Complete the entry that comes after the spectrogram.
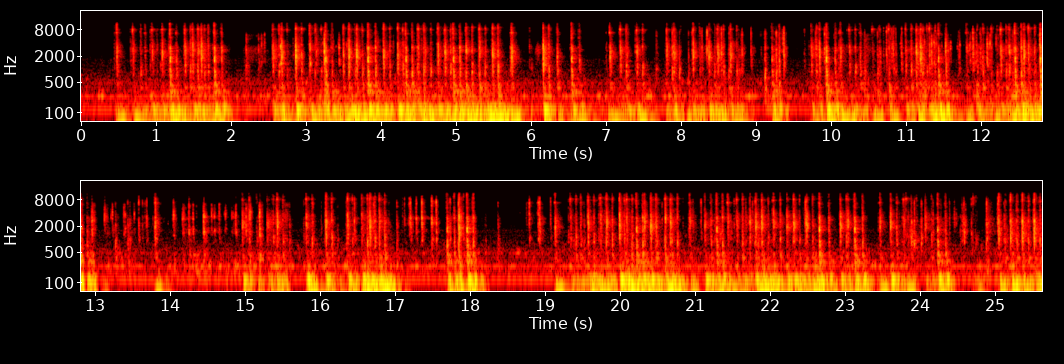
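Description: Rapid, continuous typing on a computer keyboard in a basement room, close and steady, with dense clattering keystrokes and a few short pauses throughout.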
